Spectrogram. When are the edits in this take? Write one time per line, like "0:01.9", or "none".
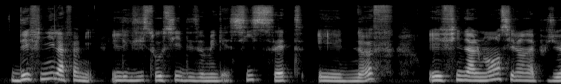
0:01.0
0:04.2

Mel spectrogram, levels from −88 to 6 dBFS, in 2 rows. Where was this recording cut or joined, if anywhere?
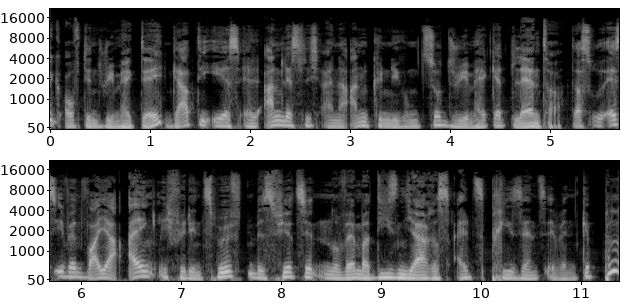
none

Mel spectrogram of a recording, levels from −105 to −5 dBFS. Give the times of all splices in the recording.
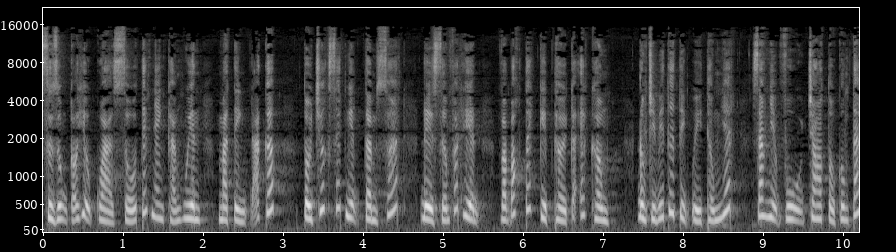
0:07.3

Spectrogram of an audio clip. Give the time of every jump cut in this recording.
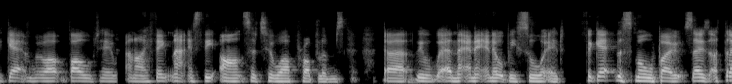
0:01.2

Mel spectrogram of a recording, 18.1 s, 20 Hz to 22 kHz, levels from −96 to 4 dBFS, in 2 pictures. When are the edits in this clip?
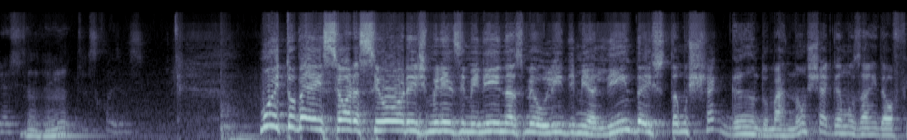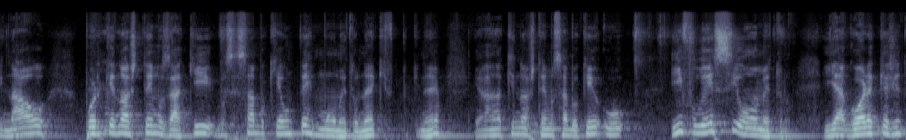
none

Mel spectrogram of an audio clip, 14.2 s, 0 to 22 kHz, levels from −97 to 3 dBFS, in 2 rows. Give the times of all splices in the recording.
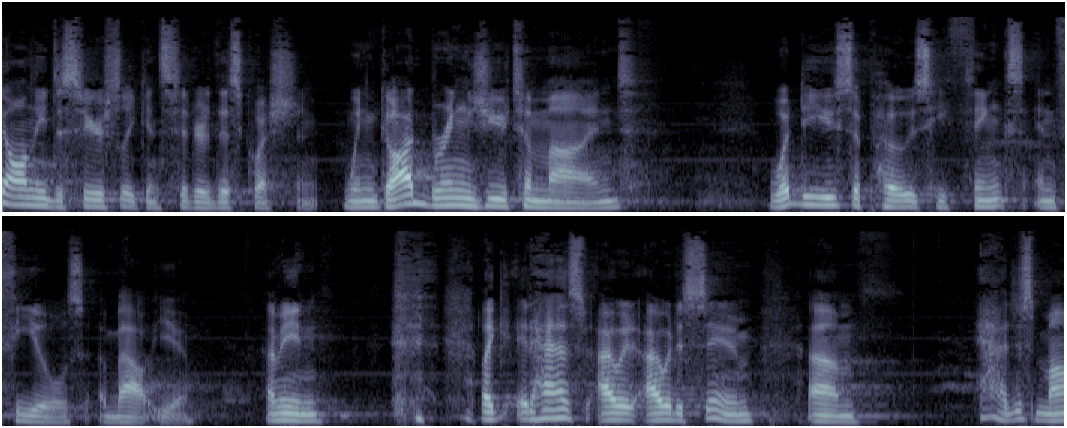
0:02.1
0:08.7
0:11.0

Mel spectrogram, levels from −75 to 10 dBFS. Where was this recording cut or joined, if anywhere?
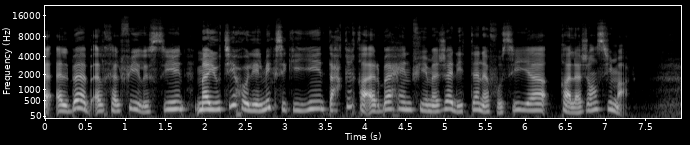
0:01.8

